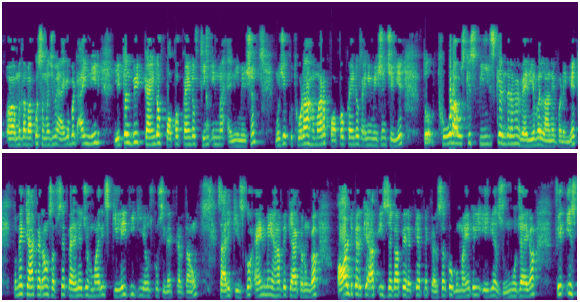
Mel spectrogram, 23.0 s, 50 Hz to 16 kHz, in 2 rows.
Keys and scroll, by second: 0.3 space, 6.2 space.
